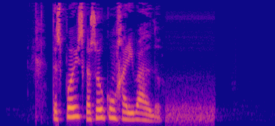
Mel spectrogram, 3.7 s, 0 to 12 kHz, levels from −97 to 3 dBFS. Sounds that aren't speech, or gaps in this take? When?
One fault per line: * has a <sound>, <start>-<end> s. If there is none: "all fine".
all fine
